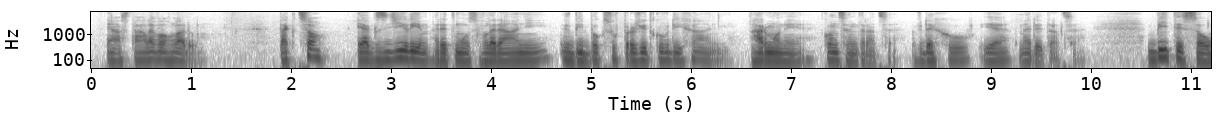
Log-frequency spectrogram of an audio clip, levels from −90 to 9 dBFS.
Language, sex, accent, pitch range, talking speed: Czech, male, native, 95-120 Hz, 125 wpm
